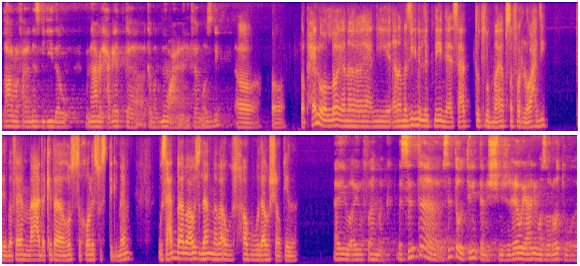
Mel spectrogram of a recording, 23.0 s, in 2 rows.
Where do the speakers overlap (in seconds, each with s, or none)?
none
